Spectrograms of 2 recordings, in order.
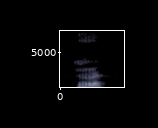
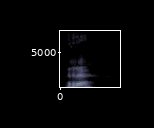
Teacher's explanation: there are 2 possible pronunciations for the letter R in Italian. One is the trilled R, R. The other is the flipped R, R.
